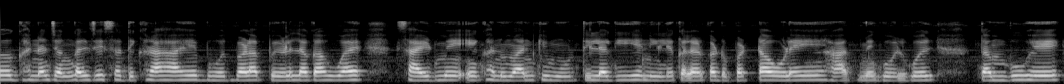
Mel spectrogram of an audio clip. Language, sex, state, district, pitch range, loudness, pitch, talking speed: Hindi, female, Jharkhand, Jamtara, 190-205 Hz, -17 LUFS, 195 Hz, 180 wpm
